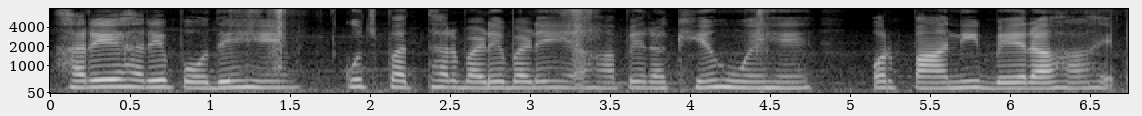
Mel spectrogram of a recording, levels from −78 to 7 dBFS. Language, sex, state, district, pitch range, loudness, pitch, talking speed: Hindi, female, Madhya Pradesh, Bhopal, 215-235 Hz, -19 LUFS, 220 Hz, 140 wpm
